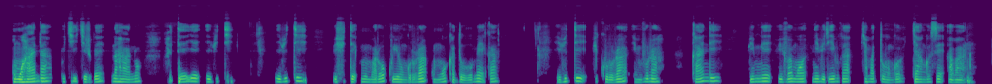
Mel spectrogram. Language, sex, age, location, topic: Kinyarwanda, male, 25-35, Huye, government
